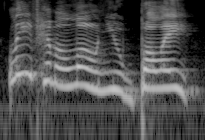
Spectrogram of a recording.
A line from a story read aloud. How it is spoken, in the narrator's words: she cried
